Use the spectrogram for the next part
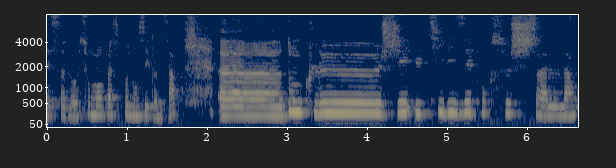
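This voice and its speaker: A woman talks casually to her viewers about her knitting projects. She pauses often and corrects herself as she goes, in a relaxed and chatty manner. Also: on the high side. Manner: chatty, with many hesitations and self-corrections. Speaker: knitting podcaster. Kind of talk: casual knitting video podcast.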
